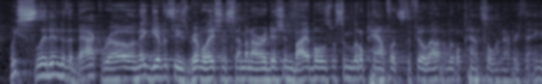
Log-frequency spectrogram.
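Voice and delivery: usual speaking voice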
